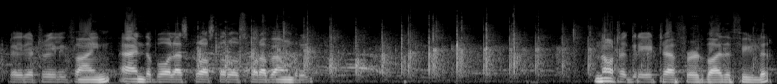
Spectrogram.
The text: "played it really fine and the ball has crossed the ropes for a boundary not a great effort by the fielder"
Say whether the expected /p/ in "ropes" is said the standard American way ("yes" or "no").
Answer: no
